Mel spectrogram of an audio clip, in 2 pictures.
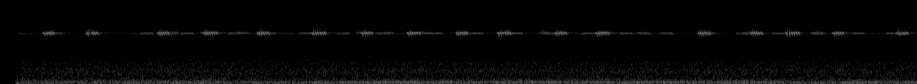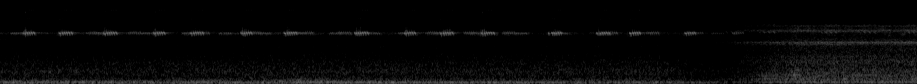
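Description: Insect chirping, a cricket-like high pulse repeating steadily about twice a second, which stops about sixteen seconds in.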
